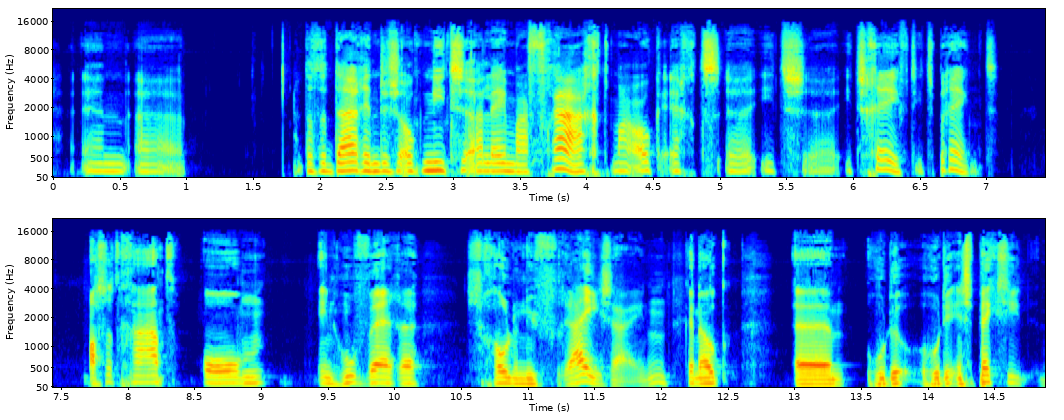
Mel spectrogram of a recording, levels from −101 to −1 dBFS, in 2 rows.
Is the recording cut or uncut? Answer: cut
